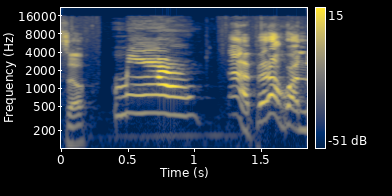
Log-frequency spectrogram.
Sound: meow

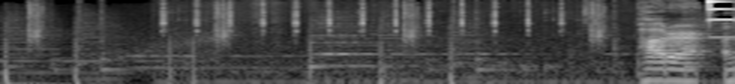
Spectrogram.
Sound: ticking

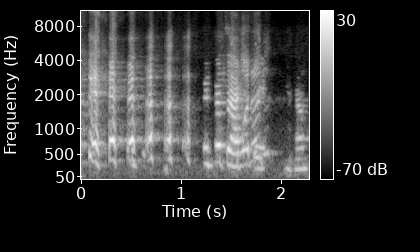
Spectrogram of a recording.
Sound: laughter

